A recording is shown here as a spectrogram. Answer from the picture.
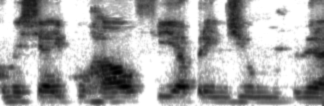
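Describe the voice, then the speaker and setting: Moderately paced speech from a man with a fairly high voice. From Brazil, Guaratinguetá, São Paulo state. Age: 20s. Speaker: pro skateboarder. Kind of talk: casual chat.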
